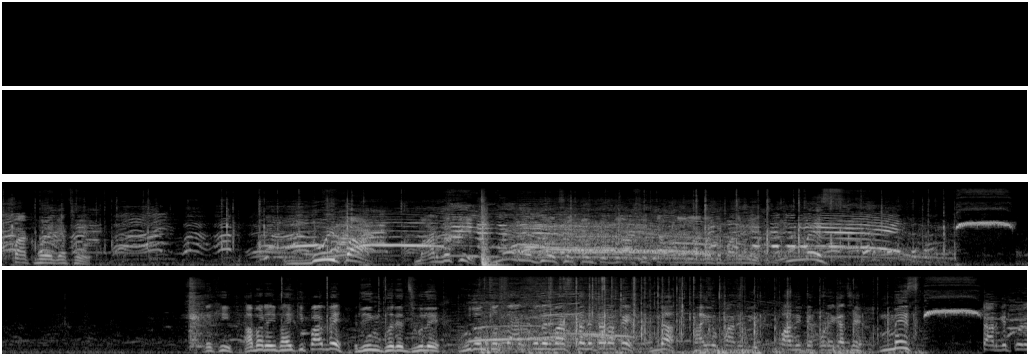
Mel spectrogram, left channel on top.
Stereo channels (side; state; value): left; silent; digital silence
